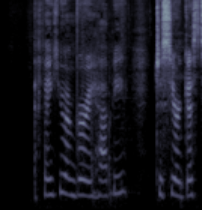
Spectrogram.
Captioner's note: speaking French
